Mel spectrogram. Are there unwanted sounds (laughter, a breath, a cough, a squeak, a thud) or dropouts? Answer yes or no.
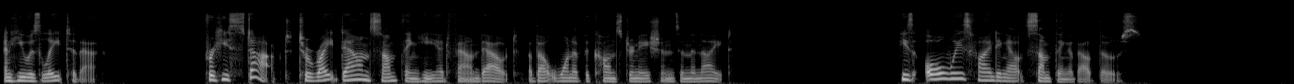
no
